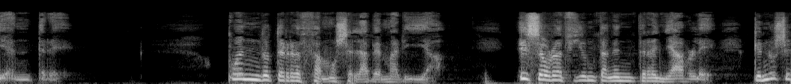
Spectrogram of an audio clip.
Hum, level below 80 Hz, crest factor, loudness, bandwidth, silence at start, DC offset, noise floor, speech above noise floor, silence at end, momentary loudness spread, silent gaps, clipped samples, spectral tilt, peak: none; -48 dBFS; 20 dB; -18 LUFS; 13 kHz; 0 s; under 0.1%; -62 dBFS; 44 dB; 0 s; 17 LU; none; under 0.1%; -3 dB/octave; 0 dBFS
